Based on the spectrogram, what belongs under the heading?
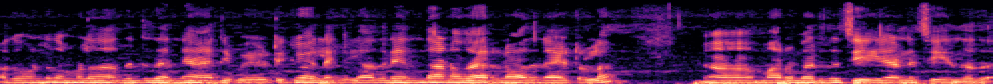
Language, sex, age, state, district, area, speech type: Malayalam, female, 30-45, Kerala, Kottayam, rural, spontaneous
